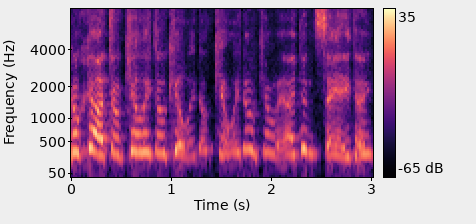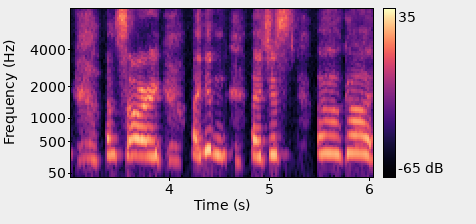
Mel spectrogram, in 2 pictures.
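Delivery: very high, crying, sobbing, panicked, desperate. Narrating a game scene, voicing a pinned man; crying, panicked begging. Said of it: "he's crying. He's like".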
